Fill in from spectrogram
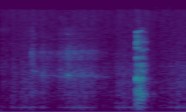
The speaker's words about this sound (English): Burping again, like God damn.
